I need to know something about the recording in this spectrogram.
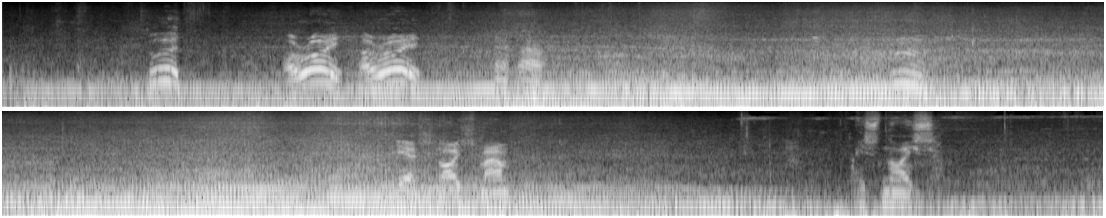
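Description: A middle-aged man talks close by with animation, outdoors.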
